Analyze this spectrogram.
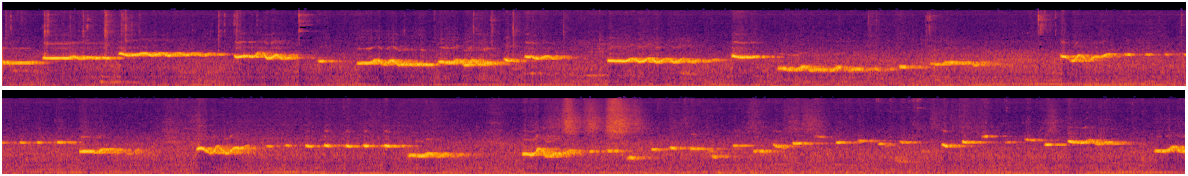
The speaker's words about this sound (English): … whistling from the Magic Flute is beautiful.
